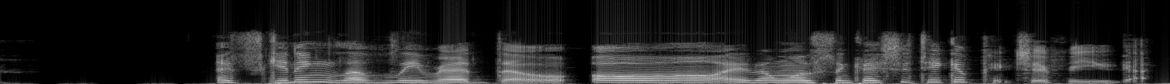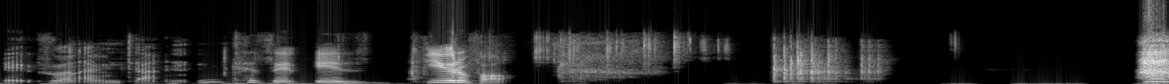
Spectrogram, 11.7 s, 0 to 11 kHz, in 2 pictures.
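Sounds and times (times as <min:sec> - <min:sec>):
speech: 0:01.1 - 0:08.5
dice tumbling and knocking on a table: 0:08.5 - 0:10.4.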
